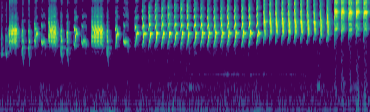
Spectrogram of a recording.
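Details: Long-tailed shrike copying other birds' songs, played to coax birds that have gone quiet into singing: a few harsh rasping bursts, then a long, rapid, rolling trill of rich repeated notes that climbs to higher, thinner tones at the end.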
